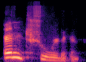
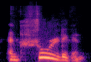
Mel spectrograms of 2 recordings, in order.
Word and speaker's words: entschuldigen: It's not entschuldigen, entschuldigen.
